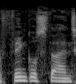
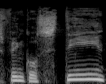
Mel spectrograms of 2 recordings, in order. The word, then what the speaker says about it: Finkelstein: friendship I asked him whether it was Finkelstein or Finkelstein with a long I and Arthur characteristically replied quote if I was a poor Jew it would be Finkelstein but since I am a rich Jew its Finkelstein unquote he'd plucked me out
